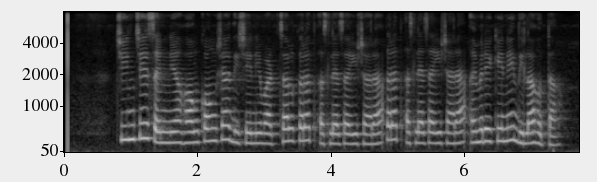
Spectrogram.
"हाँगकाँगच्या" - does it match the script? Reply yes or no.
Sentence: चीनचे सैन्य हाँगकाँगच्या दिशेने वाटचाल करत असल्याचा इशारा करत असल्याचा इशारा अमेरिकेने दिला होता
yes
